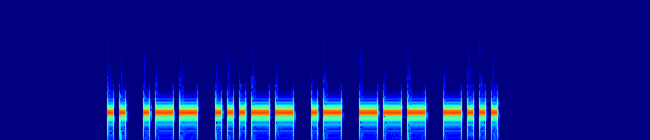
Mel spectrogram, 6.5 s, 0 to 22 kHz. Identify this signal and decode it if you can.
Morse code, heard as a keyed tone, about 20 wpm, 700 Hz. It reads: IW3AOB
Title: DXCC-100 Call Signs - 6 Characters - Repeated 2x - 20wpm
